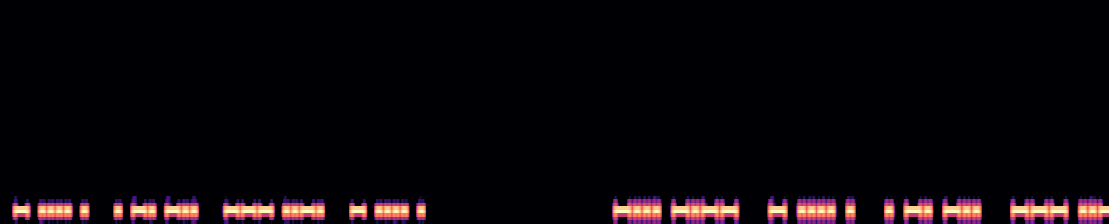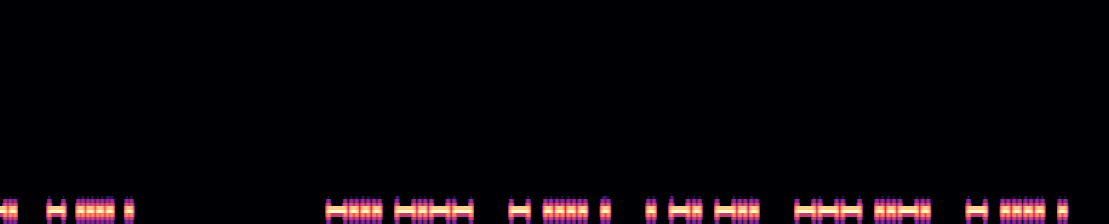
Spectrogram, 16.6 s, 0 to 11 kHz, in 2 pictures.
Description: Morse code, heard as a keyed tone, about 36 wpm, 700 Hz. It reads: THE END OF THE BY THE END OF THE BY THE END OF THE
